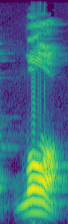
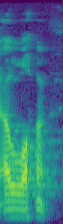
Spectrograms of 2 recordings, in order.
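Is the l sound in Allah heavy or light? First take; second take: heavy; light. First: The l is heavy and full. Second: The l is light and thin. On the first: The speaker calls it right. "itulah tafkhim" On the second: The speaker calls it wrong. "cawerang gitu kata kita ... Dan yang Allah tadi tipis"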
